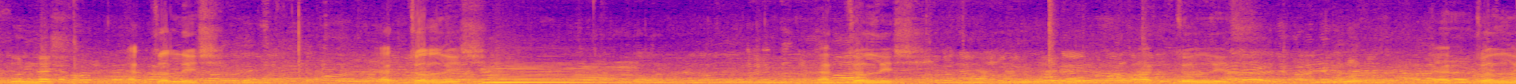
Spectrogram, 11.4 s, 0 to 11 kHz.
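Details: Cows at Aftabganj cattle market, Dinajpur, Bangladesh, on 20 June; one drawn-out, steady moo rises briefly above a constant hubbub of men talking and crowd chatter.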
